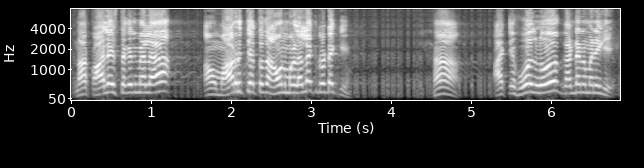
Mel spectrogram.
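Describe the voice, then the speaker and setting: A man's voice: extremely high pitch, normal speed, bright, forceful tone, rough recording. A man giving a sermon as a swamiji, with a North Karnataka Kannada accent, telling stories and asking the audience rhetorical questions. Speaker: swamiji giving a public talk.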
